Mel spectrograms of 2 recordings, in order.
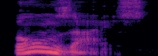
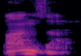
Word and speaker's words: bonsai: it that way because actual pronunciation of these are bones eyes not a bonsai but as we go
